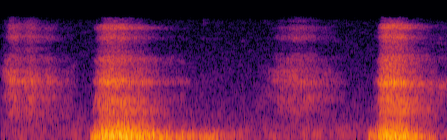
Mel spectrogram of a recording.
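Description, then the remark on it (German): Slow, deep breathing with no talking: two cycles where a softer drawn-in breath is followed by a heavy, loud exhale. “atmet tief.”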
